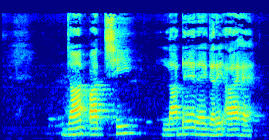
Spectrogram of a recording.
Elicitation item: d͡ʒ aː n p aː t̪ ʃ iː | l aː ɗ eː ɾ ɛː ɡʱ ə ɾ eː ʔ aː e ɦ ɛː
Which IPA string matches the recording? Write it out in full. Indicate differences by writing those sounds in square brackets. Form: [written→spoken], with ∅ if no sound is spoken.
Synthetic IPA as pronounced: d͡ʒ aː n p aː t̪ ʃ iː | l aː ɗ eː ɾ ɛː ɡʱ ə ɾ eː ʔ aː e ɦ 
